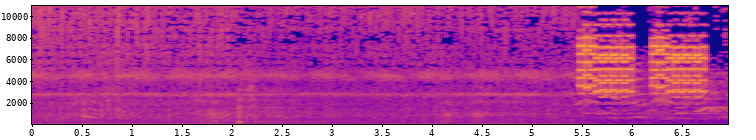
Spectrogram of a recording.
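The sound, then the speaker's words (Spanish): A mobile phone hanging from a cable strung across a shared courtyard rings in two bright, trilling electronic bursts near the end, loud over a steady wash of outdoor background noise that fills the earlier seconds. “Al día siguiente, un móvil suena en el patio.”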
